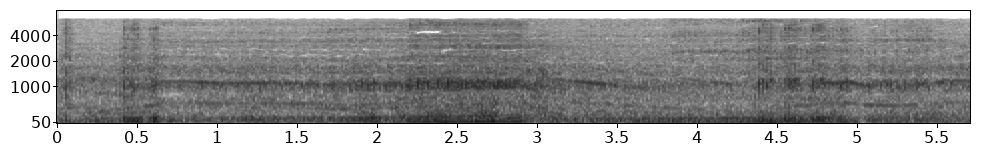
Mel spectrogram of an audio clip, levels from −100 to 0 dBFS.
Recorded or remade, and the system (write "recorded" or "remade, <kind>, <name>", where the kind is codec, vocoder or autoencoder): recorded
